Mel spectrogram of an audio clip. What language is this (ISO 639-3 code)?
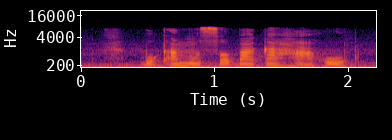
sot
